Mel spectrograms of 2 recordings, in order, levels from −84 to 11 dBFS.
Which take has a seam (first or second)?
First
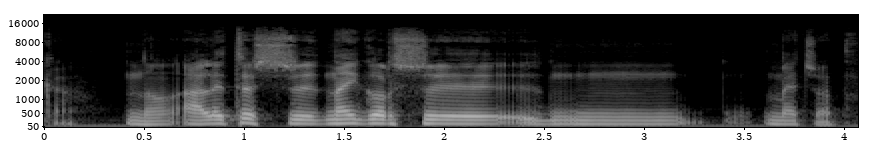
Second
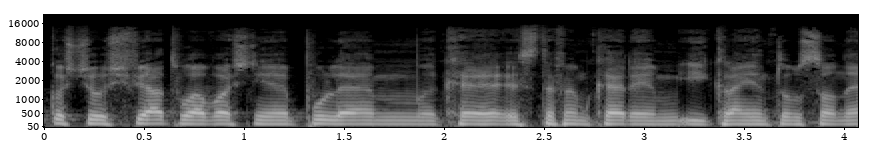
second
